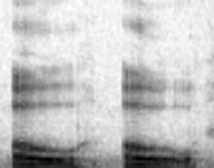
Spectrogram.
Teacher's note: O is a diphthong we Glide from that rounded o to a more LAX and slightly more closed jaw uh sound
